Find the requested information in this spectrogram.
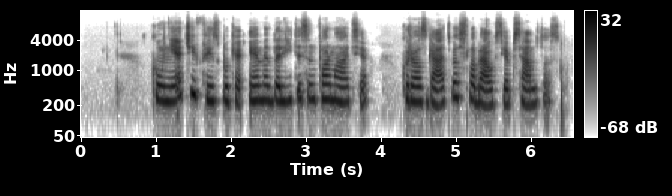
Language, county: Lithuanian, Kaunas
